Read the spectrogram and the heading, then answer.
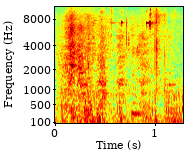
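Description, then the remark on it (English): A dog whimpers and whines softly in the background, a low, continuous crying sound lasting the whole moment, fairly quiet. “So if you hear him in the background humming and crying and making love sounds, because he has a lot of love and”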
